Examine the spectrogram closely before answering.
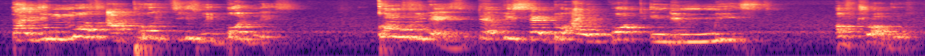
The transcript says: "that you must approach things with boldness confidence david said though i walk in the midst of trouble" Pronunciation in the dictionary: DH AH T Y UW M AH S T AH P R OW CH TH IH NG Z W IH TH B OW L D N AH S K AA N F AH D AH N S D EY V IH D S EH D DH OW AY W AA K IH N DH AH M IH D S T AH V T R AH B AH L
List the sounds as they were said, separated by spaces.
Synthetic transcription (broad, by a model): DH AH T Y UW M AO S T AH P R OW CH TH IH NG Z W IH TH B OW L D N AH S K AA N F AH D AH N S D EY W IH S EH D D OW AY W AA K IH N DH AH M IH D S T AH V T R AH B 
